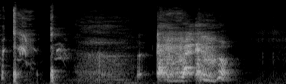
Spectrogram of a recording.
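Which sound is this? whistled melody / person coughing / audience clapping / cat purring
person coughing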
